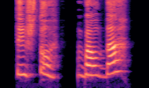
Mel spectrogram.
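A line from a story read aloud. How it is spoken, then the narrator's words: Mother shrieking. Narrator (Russian): взвизгивает мама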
